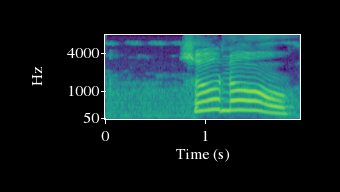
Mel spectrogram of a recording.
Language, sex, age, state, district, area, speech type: Odia, female, 60+, Odisha, Nayagarh, rural, read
